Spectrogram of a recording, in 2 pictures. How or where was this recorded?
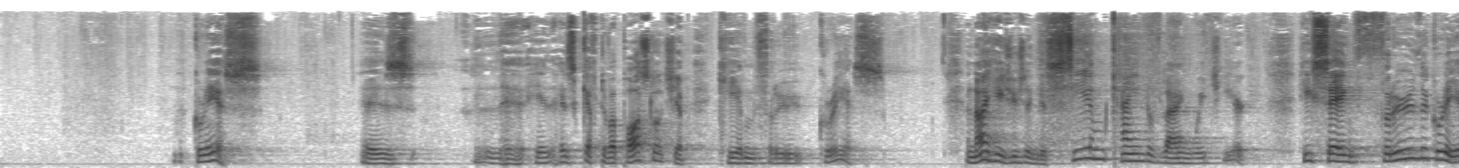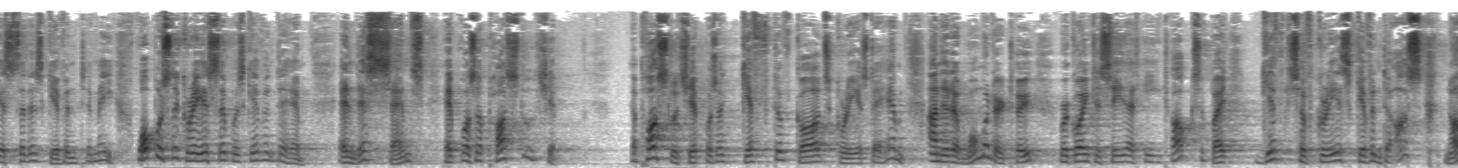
large echoing room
